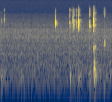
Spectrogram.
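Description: Near silence, then a few faint, quick clicks of a computer mouse and keyboard in the second half.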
